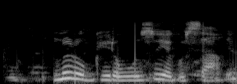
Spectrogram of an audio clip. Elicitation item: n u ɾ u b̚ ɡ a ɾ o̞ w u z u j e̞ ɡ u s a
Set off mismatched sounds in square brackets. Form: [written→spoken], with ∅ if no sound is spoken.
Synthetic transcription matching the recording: n u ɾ u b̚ ɡ [a→i] ɾ o̞ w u z u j e̞ ɡ u s a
